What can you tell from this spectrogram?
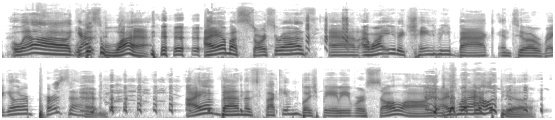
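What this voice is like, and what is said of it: Put-on lady character voice. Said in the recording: “it talks just like the lady voice that you do ... when you do your lady voice ... You sound like Sarah Maddox when you talk like that.”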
